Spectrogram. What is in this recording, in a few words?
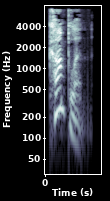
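"compline", British English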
